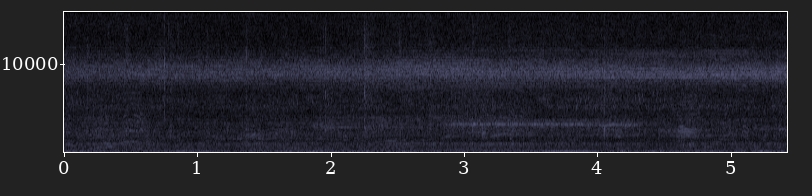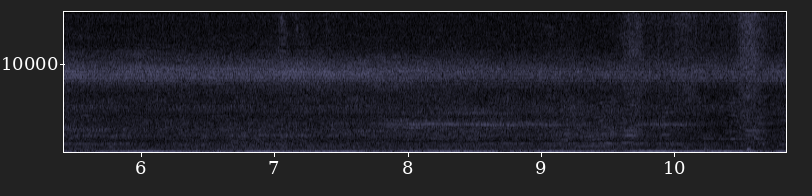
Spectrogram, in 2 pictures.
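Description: Low, wavering rumble heard from inside a moving ropeway gondola cabin, growing louder about six seconds in, with faint voices of passengers in the background.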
